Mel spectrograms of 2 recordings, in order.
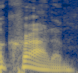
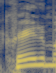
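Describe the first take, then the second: First: Kratom said as CRAH-dum; second option, "ah". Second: Kratom said as CRAY-dum; first option, "ay". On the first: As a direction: say Kratom with "ah" in the first syllable. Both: Shown as a demonstration. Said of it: "Is it Kratom or Kratom?".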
